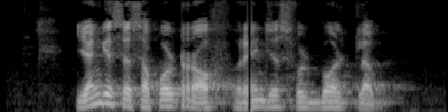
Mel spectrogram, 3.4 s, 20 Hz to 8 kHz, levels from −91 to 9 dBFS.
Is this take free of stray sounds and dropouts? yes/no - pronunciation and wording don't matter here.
no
